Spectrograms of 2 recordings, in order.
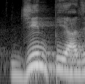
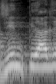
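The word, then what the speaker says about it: Jean Piaget: psychologist cyclone child psychology जिन पियाजे ए जाता है क्योंकि इसका स्पेलिंग लेकिन एक्चुअल स्पेलिंग जीन पियाजे होगा यह द तो स्विट्जरलैंड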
